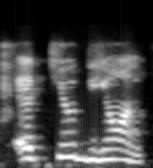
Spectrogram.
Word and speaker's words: étudiante: Coming on to the next page, when there is an E after the last consonant, the consonant is pronounced. Now, what is that? Like the first one is given étudiant, and the female version of it, the feminine version of it, étudiante. Étudiante, there we will pronounce the consonant because it is being followed by what? Vowel in the end.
